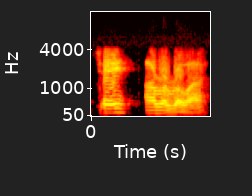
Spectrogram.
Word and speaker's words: Te Araroa: And for those people who need a spelling check, it is T-E, next word, A-R-A-R-O-A, and it's pronounced Te Araroa Trail.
